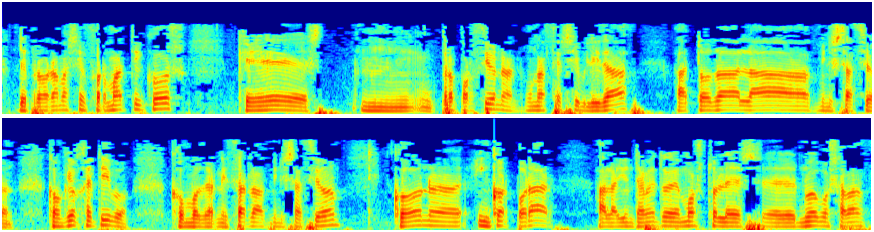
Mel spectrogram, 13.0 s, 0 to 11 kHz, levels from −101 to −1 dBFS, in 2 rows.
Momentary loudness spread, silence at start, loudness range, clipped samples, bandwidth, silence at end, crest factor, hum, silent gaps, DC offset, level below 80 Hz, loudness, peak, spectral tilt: 6 LU; 0 s; 1 LU; under 0.1%; 5.8 kHz; 0 s; 18 dB; none; none; under 0.1%; -30 dBFS; -19 LUFS; 0 dBFS; -10 dB/octave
